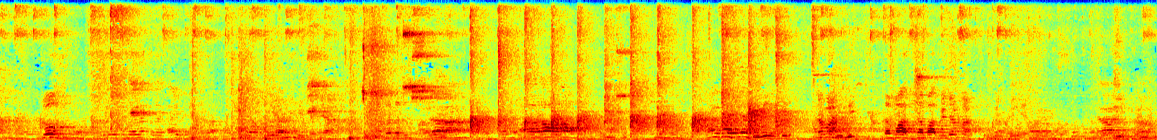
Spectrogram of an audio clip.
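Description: Ping pong balls click sharply against paddles and tables in a steady rally.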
